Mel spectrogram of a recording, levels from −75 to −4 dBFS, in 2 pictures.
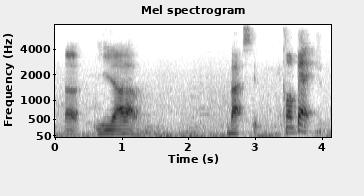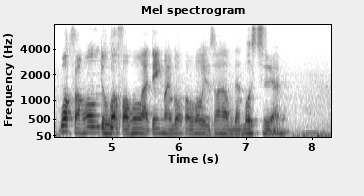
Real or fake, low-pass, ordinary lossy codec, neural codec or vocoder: fake; none; none; codec, 16 kHz, 1 kbps, X-Codec, HuBERT features, trained on general audio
